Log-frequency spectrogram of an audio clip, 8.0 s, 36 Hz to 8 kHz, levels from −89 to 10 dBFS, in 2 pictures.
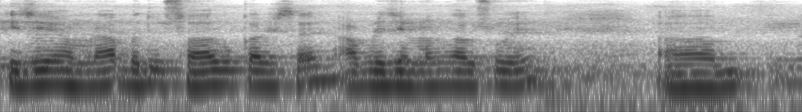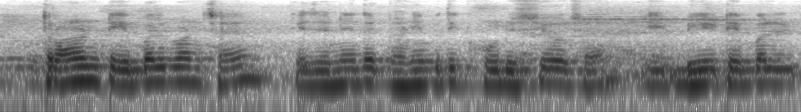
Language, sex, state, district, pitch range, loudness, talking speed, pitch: Gujarati, male, Gujarat, Gandhinagar, 130-150 Hz, -16 LUFS, 185 wpm, 140 Hz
